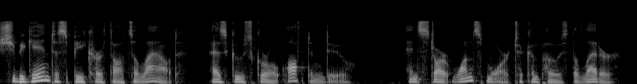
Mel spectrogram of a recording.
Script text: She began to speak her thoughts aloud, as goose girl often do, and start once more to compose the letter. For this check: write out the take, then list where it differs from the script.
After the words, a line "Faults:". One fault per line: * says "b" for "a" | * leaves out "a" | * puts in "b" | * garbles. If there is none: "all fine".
She began to speak her thoughts aloud, as goose girl often do, and start once more to compose the letter.
Faults:
all fine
